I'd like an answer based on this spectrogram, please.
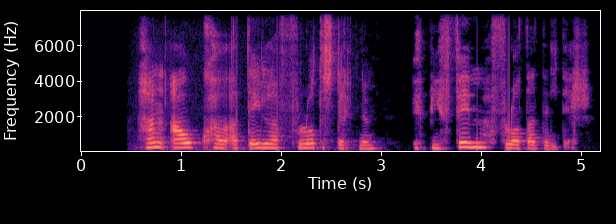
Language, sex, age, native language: Icelandic, female, 40-49, Icelandic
